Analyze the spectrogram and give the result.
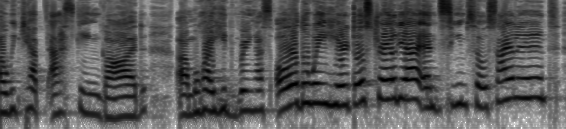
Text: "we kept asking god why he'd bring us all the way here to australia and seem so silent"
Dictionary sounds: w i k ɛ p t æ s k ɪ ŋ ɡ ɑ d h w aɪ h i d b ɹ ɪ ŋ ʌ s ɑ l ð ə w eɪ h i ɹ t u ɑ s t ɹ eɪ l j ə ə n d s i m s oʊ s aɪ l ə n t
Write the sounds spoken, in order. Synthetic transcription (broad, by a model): w i k ɛ p t æ s k ɪ ŋ ɡ ɑ d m w aɪ h i d b ɹ ɪ ŋ ʌ s ɑ l ð ə w eɪ h i ɹ t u ɑ s t ɹ eɪ l j ə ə n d s i m s oʊ s aɪ l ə n t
